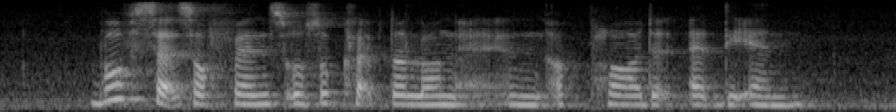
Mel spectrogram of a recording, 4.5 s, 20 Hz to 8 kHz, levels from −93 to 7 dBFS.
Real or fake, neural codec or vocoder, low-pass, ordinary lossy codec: fake; vocoder, 44.1 kHz, 128 mel bands every 512 samples, BigVGAN v2; 7.2 kHz; none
